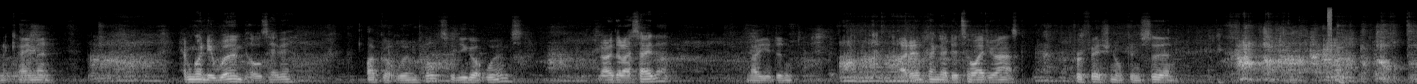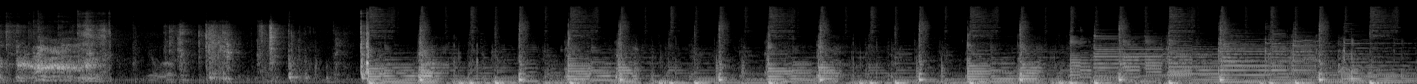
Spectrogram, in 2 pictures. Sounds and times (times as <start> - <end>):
Speech: 0.0 - 0.6, 1.8 - 3.0, 3.6 - 5.3, 6.0 - 6.8, 7.5 - 8.0, 9.0 - 11.8.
